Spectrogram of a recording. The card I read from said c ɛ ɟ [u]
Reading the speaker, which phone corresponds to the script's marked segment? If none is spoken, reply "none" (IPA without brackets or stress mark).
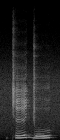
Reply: o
